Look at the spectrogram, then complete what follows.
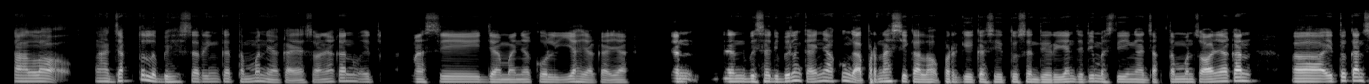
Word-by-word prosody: Kalo 140 -1 0 0.2
ngajak 145 +4 -3
tuh 220 - 0
lebih 125 -3 -1
sering 130 0 -4
ke 135 +1 -5
temen 135 +4 -5
ya 110 -4 -4
Kak 95 - -3
ya, 95 - -4
soalnya 110 +5 -6
kan 155 0 -1
itu 120 -1 -9
pas - - -38
masih 125 0 -1
jamannya 115 -1 -1
kuliah 115 +1 -1
ya 115 -4 -2
Kak 105 +1 -4
ya, 110 +1 -2 0.5
dan 135 -1 +2 0.2
dan 135 0 +2
bisa 135 +1 +1
dibilang 145 +7 +2
kayaknya 155 +3 0
aku 160 +2 -2
nggak - - +5
pernah 135 +4 +1
sih 145 -1 +2
kalo 115 -4 +2
pergi 115 +1 -1
ke 120 - +2
situ 115 +2 -2
sendirian 115 +1 0
jadi 130 +4 -2
mesti 120 -1 -2
ngajak 110 -1 -2
temen 120 0 0
soalnya 125 +5 +5
kan 170 -1 +7 0.4
eee, 140 0 +6
itu 175 - +3
kan 175 - +8
itu 165 - -3
125 Hz, 195 wpm, -24 LUFS, 115-140 Hz, 0.5 s, kan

